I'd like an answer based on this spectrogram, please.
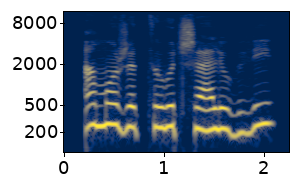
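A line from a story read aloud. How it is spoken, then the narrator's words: Sweet voice. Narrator (Russian): сладким голосом произнесла Маришка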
